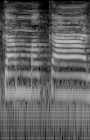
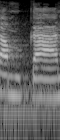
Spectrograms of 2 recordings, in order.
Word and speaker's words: กรรมการ: การ อนุมัติ ไม่ ใช่ กรรมการ ไม่ อ่าน ว่า กรรม การ นะ ลูก หั่น ว่า กรรมการ ถ้า คุณ แม่ ปิด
